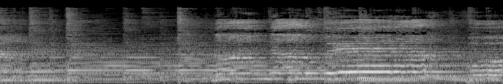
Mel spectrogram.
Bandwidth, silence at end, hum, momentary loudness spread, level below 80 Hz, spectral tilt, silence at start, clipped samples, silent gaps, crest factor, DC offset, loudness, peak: 15.5 kHz; 0 s; none; 12 LU; -48 dBFS; -3 dB/octave; 0 s; under 0.1%; none; 16 dB; under 0.1%; -17 LUFS; 0 dBFS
